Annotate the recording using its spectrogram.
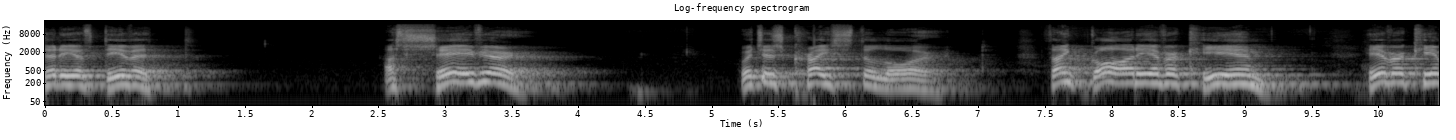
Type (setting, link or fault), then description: setting, large echoing room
